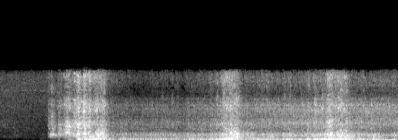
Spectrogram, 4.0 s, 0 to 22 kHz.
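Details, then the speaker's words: Triumph T120R twin after bottom-end rebuild, timing newly set, warmed up a bit, carbs tickled: after a second's silence it fires and settles into a lumpy, even-firing idle; clean normal start. "Right, yeah, I'm going to fire it up, warmed up a bit. Hopefully it'll fire up straight away, because the timing's set now."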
